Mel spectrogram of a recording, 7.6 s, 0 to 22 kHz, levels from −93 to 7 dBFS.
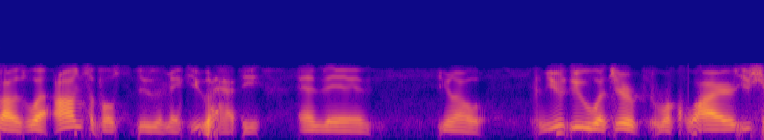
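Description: Speech run through the Codec 2 vocoder, and it's heavily mangled the whole way. The voice is rebuilt from sine waves using only pitch, voicing, level and a spectral envelope, so it comes out robotic and buzzy in a narrow band of roughly 250 Hz to 3.6 kHz, which fits a 1.3 kbit/s mode. On top of that there are bit errors on digital voice radio at 2.04–2.29 s and again at 6.88–7.01 s. Several percent of the bits look flipped, and each bit steers a whole frame's parameters, so the voice lurches in pitch, level and tone and breaks into warbly, bleepy gibberish.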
